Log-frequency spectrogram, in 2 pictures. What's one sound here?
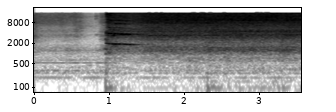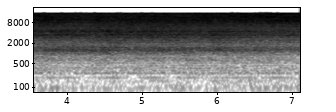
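A welder crackles and hisses steadily.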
